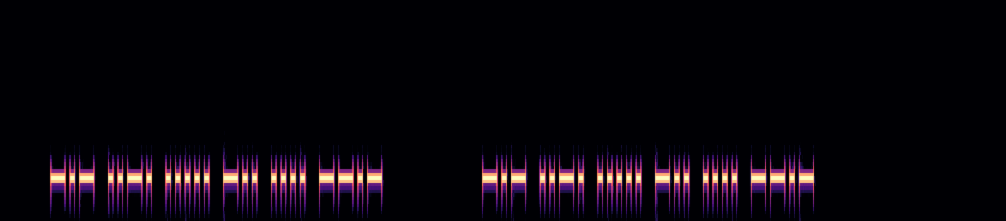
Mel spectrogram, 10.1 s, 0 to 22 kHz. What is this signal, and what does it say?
Morse code, heard as a keyed tone, about 25 wpm, 700 Hz. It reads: KF5DHQ KF5DHQ
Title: USA Call Signs - 6 Characters - Repeated 3x - 25wpm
